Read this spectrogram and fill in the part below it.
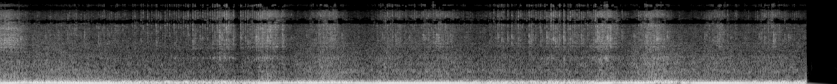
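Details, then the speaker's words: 1976 Highboy truck started on battery for the first time with its newly built, MIG-welded exhaust. Soft, low V8 burble settling into an even, very quiet idle; the engine runs healthy: normal idle. "Battery fired up for the first time. Hear what it sounds like. Oh, it's so quiet."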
